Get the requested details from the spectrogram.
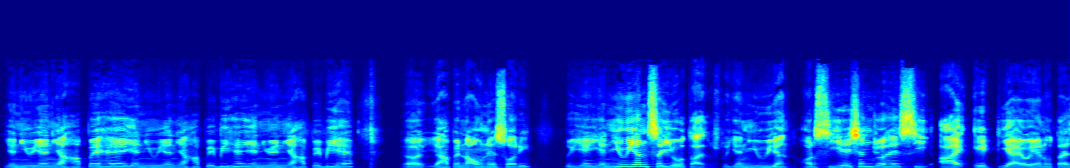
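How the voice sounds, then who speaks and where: A male teacher with a high-pitched voice walks students through spelling words for exams. He repeats each word several times and explains with playful memory tricks. His tone is bright and clear. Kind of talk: spelling lesson for exam students.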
